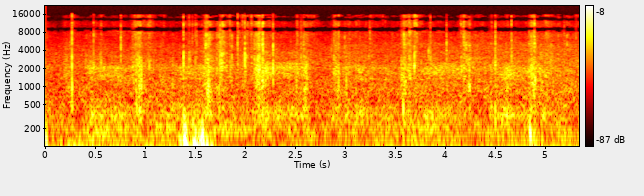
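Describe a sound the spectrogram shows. Footsteps crunch and rustle over damp fallen leaves and needles outdoors.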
